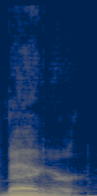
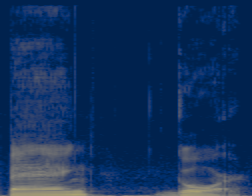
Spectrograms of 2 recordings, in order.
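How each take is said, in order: First: Bangor said as "BANG-er", no G sound, r-less ending; mock the wrong "Bangor" as BANG-uh. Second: Bangor said "BANG-gor", hard G and full R ending; correct Bangor. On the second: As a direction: give the proper local "Bangor", BANG-gor. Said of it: "It's not Bangor". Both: Shown as a demonstration.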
